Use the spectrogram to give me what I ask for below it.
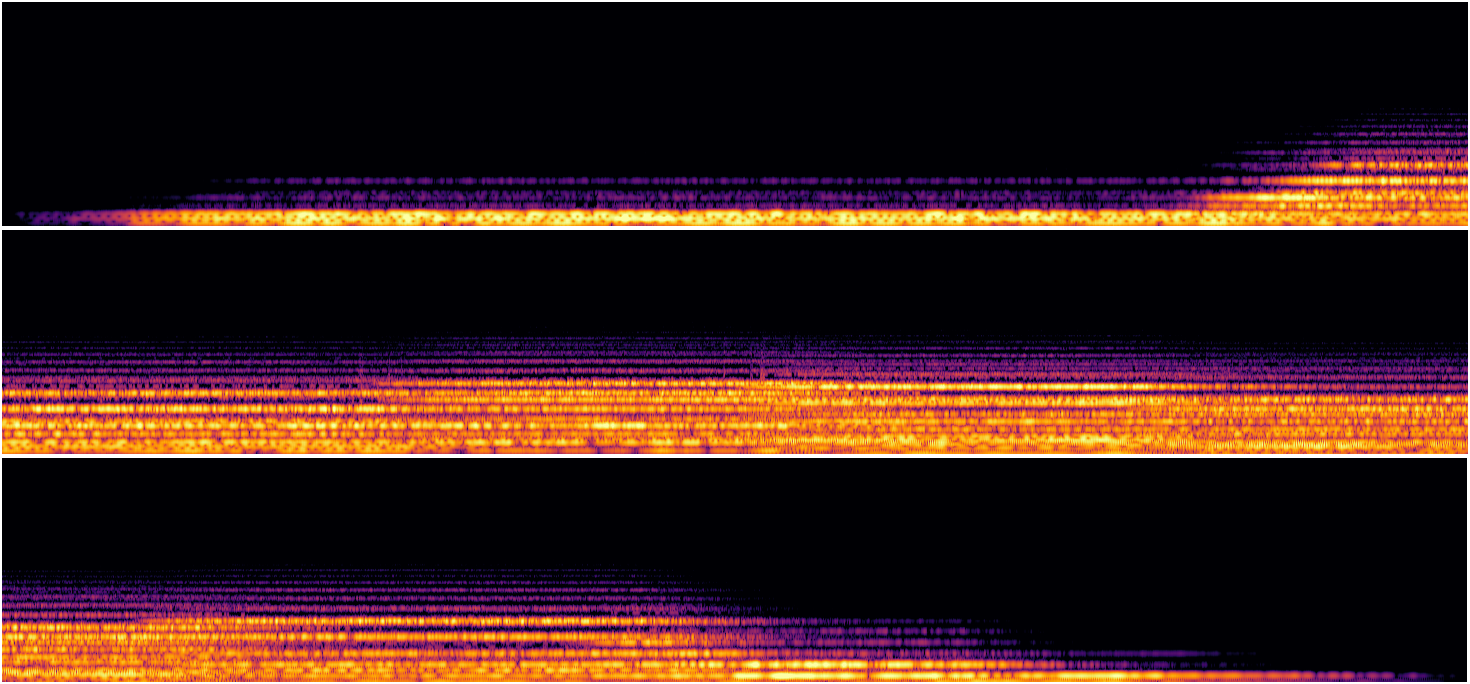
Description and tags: short piece of a synth testing session, I like it.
